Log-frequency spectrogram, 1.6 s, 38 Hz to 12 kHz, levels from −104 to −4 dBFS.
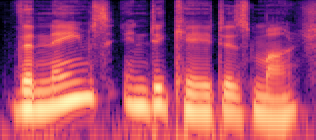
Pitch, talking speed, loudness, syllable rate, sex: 140 Hz, 190 wpm, -16 LUFS, 6.0 syllables/s, male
